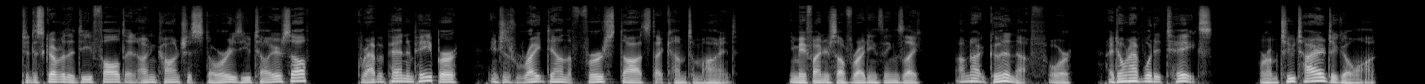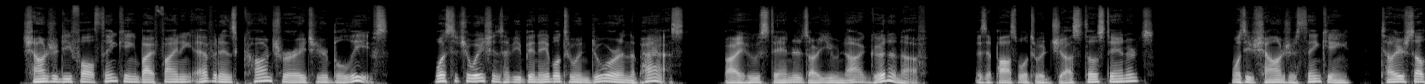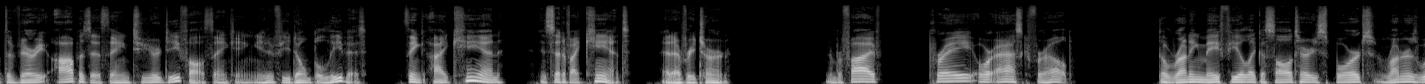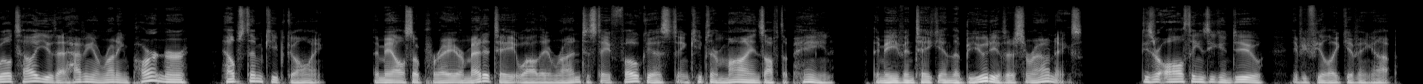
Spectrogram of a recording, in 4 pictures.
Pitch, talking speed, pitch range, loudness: 105 Hz, 200 wpm, 90-120 Hz, -19 LUFS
